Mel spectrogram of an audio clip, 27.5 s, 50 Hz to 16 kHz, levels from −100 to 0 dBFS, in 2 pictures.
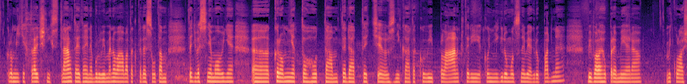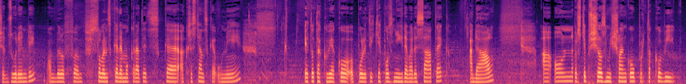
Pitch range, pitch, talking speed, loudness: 165-175 Hz, 170 Hz, 130 wpm, -21 LUFS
